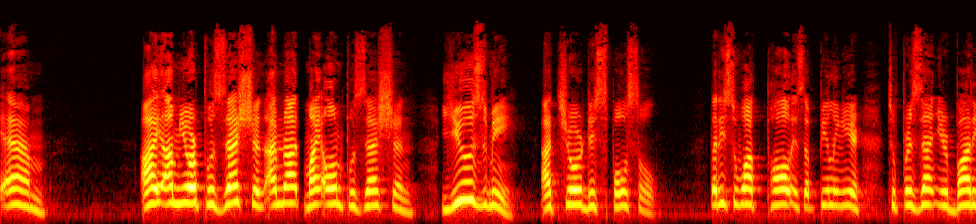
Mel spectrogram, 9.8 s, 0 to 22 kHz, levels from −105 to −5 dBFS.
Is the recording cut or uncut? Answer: cut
